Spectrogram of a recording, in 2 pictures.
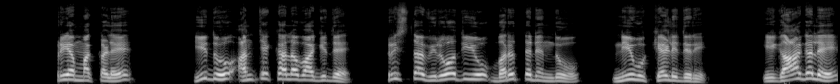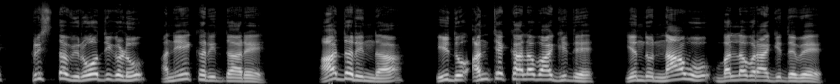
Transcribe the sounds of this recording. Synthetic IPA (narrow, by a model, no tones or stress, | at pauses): pɾijɐmɐkːɐɭe̞ | id̪uʔɐnt̪jɐkaːlɐʋaːɡid̪e̞ | kɾist̪ɐʋiɾo̞ːd̪ijubɐɾut̪ːene̞nd̪u | niːʋuke̞ːɭid̪iɾḭ | iːɡaːɡɐle̞ː | kɾist̪ɐʋiɾoːd̪iɡɐɭuɐnɛːkɐɾid̪ːaːɾe̞ | aːd̪ːɐɾind̪ɐ | id̪uʔɐnt̪jɐkaːlɐʋaːɡid̪e̞ | end̪unaːʋubɐlːɐʋɐɾaːɡid̪ːeʋe̞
